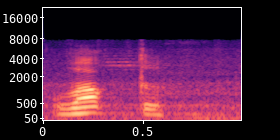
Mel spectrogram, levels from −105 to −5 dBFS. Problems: constant background noise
